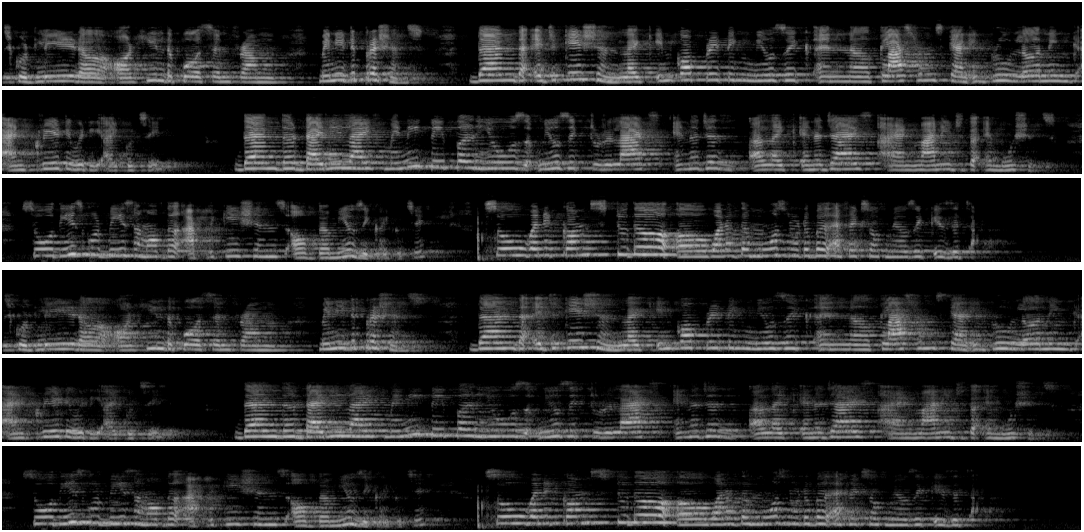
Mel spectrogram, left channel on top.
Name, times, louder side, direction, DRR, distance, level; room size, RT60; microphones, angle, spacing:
voice 1, 0.0-12.4 13.1-21.3 21.6-25.8 26.4-31.3, left 1 dB, 55° left, 4 dB, 2.3 m, -27 dB
24.0 x 16.0 x 9.4 m, 0.97 s
head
